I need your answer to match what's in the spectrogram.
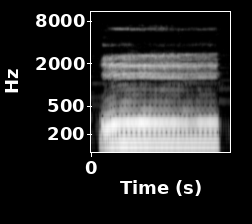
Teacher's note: Since the M is produced by the air going through the nasal cavity, we call it a nasal sound. Therefore, M is a nasal sound.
